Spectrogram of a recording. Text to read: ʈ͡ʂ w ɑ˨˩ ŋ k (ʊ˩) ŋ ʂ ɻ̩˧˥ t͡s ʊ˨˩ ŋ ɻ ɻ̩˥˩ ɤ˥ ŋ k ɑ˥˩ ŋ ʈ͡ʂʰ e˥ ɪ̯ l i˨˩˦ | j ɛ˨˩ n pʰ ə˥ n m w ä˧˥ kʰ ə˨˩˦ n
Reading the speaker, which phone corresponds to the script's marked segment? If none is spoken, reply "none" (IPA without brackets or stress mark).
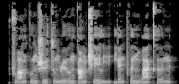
ʊ˧˥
